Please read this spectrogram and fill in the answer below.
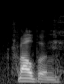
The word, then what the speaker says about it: Melbourne: How should you say it? – Melbourne. – Melbourne. It's not Melbourne. – Everything. – It's not Melbourne. It's not quite right, I guess.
